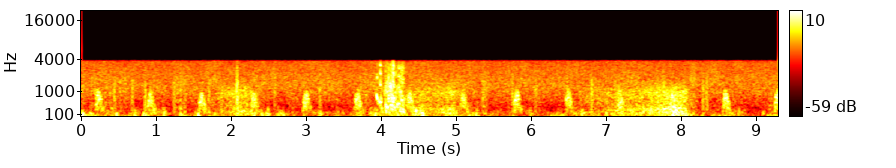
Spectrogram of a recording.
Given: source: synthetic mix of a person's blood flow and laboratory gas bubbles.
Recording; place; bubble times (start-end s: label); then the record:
Doppler ultrasound of blood flow; subclavian vein
3.91-4.47 s: bubbles
From the record:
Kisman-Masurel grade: 212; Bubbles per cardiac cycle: several, 3 to 8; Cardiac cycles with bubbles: 1 to 10%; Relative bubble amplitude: moderate (0.250 to 0.450); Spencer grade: 1 (occasional bubble signal discernible with the cardiac motion signal, with majority of cardiac periods free of bubbles); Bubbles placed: anywhere in the cardiac cycle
